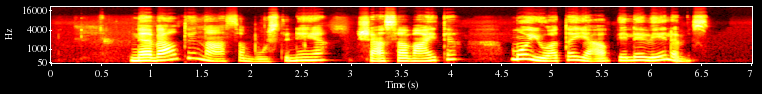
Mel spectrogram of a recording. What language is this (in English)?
Lithuanian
